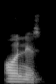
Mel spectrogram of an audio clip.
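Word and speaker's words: honest: उच्चारण पता होगा इसका एच ओ एन एस्ट को ऑनेस्ट नहीं बल्कि ऑनेस्ट तो अ से लेकर औ तक से लगता है तो ऑनेस्ट औ से हुआ इसलिए एन लगा दिस इज डैश कॉस्टली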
